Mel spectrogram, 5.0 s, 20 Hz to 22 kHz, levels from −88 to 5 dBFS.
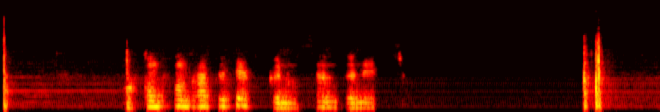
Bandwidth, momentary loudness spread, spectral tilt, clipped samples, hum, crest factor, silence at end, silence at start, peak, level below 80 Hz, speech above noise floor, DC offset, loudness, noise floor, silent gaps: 7.8 kHz; 12 LU; -6 dB/octave; under 0.1%; none; 30 dB; 0.4 s; 0 s; -2 dBFS; -66 dBFS; 47 dB; under 0.1%; -30 LUFS; -77 dBFS; none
